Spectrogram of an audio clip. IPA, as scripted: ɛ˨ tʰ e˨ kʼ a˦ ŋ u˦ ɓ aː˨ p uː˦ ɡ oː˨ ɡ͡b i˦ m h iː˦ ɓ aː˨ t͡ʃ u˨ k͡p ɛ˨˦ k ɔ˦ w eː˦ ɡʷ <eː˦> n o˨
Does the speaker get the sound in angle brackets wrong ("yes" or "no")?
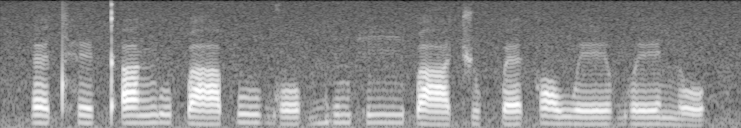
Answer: no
